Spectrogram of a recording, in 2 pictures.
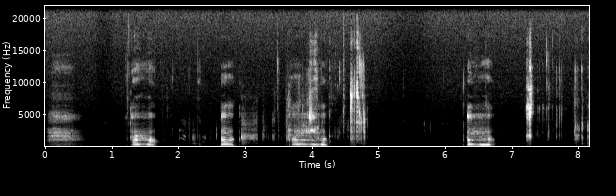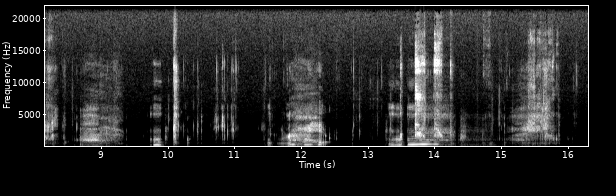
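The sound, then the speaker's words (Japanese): Wet licking and mouth sounds come in many short, soft bursts separated by pauses, with a few brighter smacks among them. “今度は舐めてあげますね。”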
